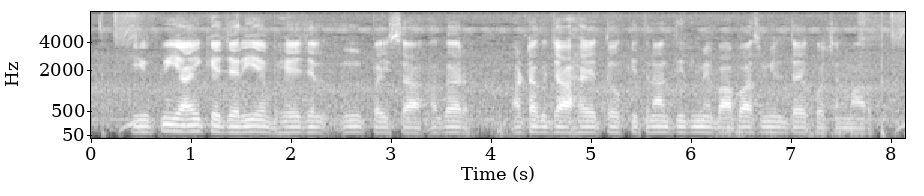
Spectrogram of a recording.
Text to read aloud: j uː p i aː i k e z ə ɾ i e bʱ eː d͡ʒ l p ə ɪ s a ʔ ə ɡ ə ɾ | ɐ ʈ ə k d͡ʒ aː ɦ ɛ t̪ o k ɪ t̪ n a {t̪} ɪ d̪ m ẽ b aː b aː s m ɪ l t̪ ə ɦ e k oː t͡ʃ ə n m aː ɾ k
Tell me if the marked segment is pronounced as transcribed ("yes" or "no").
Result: no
